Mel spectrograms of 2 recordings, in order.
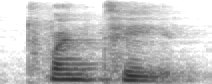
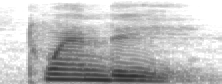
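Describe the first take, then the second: First: It has a crisp British t sound. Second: It has a soft American d-like t. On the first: "em inglês britânico" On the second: "Em inglês americano"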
